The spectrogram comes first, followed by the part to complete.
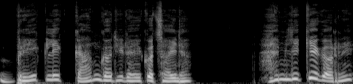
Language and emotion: Nepali, fearful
